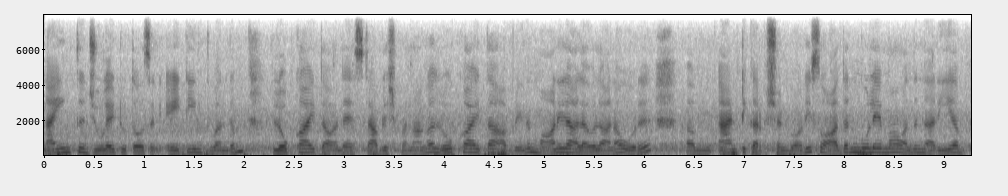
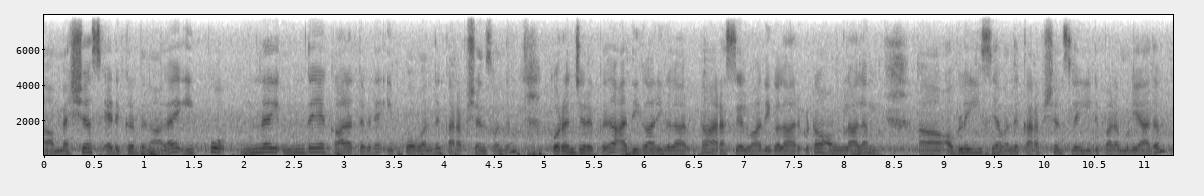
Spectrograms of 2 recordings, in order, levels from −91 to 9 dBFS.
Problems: background sounds at intervals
